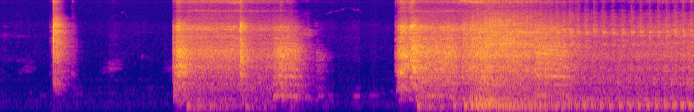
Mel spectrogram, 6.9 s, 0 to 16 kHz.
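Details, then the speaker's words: Hero HF Deluxe BS4 motorcycle after an engine rebuild with head work and new valves: a few short bursts, then the engine catches and settles into an even, quick idle with a light ticking beat; healthy start. "তো দাদাভাই গাড়ি আমাদের সম্পূর্ণ start হয়ে গেছে"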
